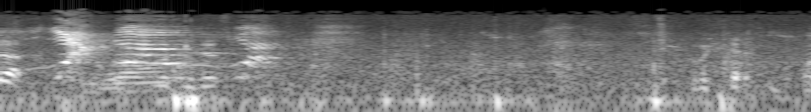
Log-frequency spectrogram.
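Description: A young child's high-pitched voice calling out in the first second or so of play, then quieter, with a few soft knocks.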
